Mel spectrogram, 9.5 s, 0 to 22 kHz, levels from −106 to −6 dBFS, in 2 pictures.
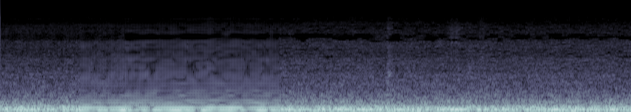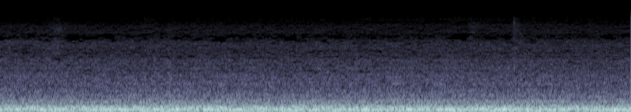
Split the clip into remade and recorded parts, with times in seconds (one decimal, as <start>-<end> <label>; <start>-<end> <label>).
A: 0.0-0.6 recorded; 0.6-2.1 remade; 2.1-9.5 recorded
